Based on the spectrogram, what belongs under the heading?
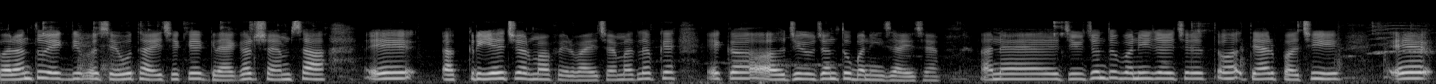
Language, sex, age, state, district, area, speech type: Gujarati, female, 18-30, Gujarat, Anand, rural, spontaneous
